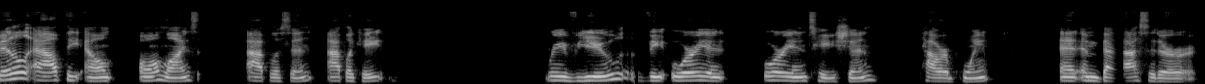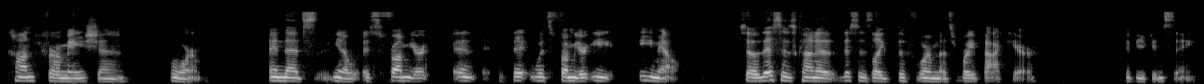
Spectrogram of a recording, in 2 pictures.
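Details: Adult woman with aphasia after a stroke caused by moyamoya disease at age 37; the stroke happened while she was asleep, her left side was affected first, and aphasia began December 2022.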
